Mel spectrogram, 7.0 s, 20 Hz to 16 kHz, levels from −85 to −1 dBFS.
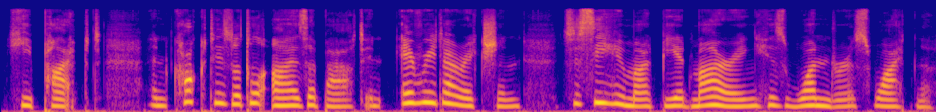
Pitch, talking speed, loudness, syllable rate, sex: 245 Hz, 170 wpm, -16 LUFS, 5.2 syllables/s, female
